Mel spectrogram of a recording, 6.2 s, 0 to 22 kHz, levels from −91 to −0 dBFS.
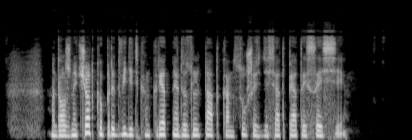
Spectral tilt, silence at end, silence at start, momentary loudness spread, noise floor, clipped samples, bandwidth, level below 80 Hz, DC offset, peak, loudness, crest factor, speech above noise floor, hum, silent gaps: -5 dB/octave; 1 s; 0.15 s; 10 LU; -71 dBFS; under 0.1%; 9.2 kHz; -56 dBFS; under 0.1%; -2 dBFS; -20 LUFS; 18 dB; 51 dB; none; none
